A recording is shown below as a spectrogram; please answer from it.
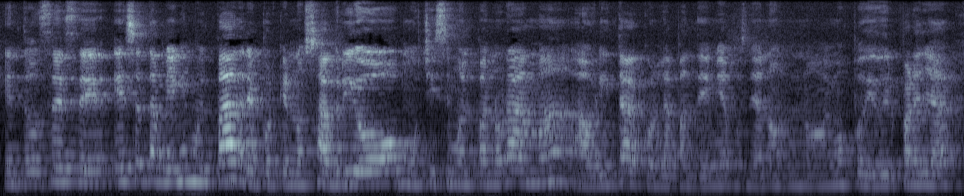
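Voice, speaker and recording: A Cuban woman with a Cuban Spanish accent guests on a podcast, speaking reflectively in a conversational interview full of fillers and restarts. Her mid-range voice keeps a fairly even intonation, moves a little fast with few pauses, and sounds roomy.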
